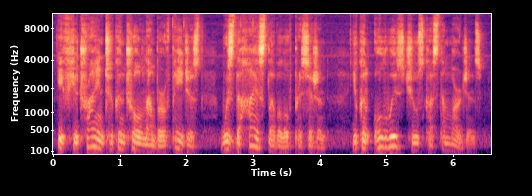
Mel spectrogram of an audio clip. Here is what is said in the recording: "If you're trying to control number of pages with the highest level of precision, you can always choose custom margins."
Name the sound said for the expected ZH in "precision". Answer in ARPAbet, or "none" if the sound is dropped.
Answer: ZH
